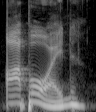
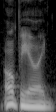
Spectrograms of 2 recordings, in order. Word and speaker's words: opioid: pain and was prescribed oxy codone did I pronounce that right Joe you did okay uh it is an opoid opoid opoid opioid opioid that treats severe pain in the beginning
